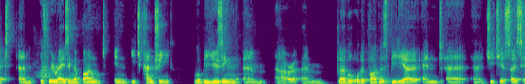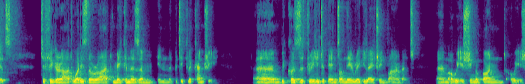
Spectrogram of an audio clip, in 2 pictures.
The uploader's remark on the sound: Listen to the full online Zoom call.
